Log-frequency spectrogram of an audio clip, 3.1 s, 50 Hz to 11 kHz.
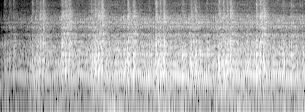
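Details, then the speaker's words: Kawasaki KX80 two-stroke with KX100 99cc big-bore cylinder, after new head gasket and JB Weld-repaired, sanded head fixed coolant leak; crisp revs climbing and falling in quick blips, clean, no misfire or rattle; runs flawlessly, jetting could be tuned slightly more. "it's running like really crispy man it sounds really good I'm happy with"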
